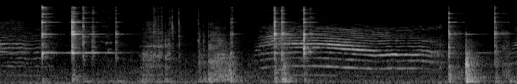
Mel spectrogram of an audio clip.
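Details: Srintil the pet cat cries for food amid clattering dishes and cutlery; one long, bright, wavering meow stands out between sharp metallic knocks.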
